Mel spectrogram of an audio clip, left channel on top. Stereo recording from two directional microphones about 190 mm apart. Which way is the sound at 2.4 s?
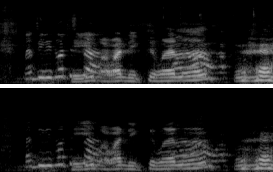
20° left (ahead or behind).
